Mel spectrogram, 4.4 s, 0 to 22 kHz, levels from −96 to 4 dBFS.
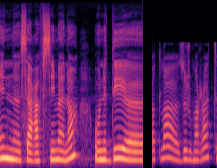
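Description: At 2.86 s, just after "في السيمانة و ندي", the recording likely switched its input to a poorer device with a narrower passband and its own character. A gap of about 0.19 s marks the switch. From there to the end, the speech has nothing above 7.6 kHz, so it sounds duller and boxier. It is roughly 10 dB quieter and sits over faint new background noise well below the speech.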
